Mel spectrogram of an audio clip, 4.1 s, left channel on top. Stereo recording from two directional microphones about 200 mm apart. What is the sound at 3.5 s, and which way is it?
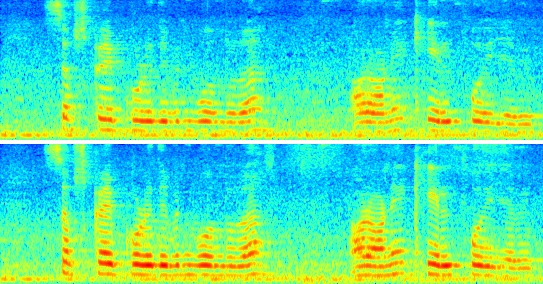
Speech, 25° right (ahead or behind).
